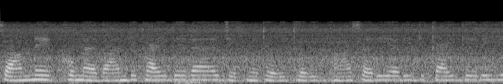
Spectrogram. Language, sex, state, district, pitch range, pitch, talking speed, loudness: Hindi, female, Bihar, Vaishali, 185-210 Hz, 200 Hz, 200 wpm, -17 LUFS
